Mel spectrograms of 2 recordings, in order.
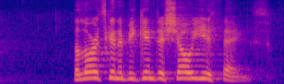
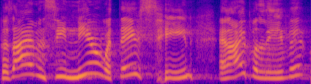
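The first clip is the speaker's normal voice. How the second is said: playfully exasperated, pitched higher; higher, worked-up complaint; frustrated; 5 semitones higher, 3 dB louder than usual. Pretend. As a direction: protest in mock frustration. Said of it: "now I'm getting frustrated".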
